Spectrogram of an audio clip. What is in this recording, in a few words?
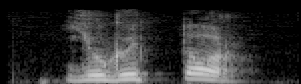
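"югыдтор", Komi, male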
